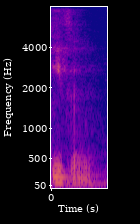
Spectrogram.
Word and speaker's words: Eythen: A fun fact: my name is spelled Eythen, because my name is Ethan.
